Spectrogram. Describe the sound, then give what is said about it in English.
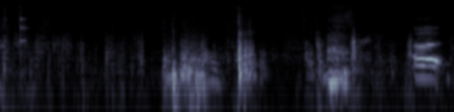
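A dog pants in rough, noisy bursts, sounding agitated, then lets out a short high whine near the end, with some shuffling and background voices around it. “My dog is having a heart attack, I swear. He's like going for him.”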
